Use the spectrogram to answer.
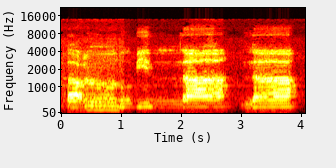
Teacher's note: Pada kalimat ta'awudz, a'udzubillah, agak miring, ke E, pengucapan Allahnya seharusnya ke A.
